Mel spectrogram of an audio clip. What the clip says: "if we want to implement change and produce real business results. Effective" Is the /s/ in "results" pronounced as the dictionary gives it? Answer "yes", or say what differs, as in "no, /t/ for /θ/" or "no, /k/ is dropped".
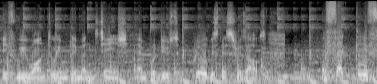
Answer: yes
